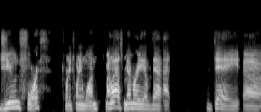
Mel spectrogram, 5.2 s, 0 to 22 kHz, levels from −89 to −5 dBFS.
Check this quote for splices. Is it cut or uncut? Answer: cut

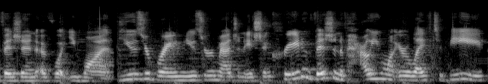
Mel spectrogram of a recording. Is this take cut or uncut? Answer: cut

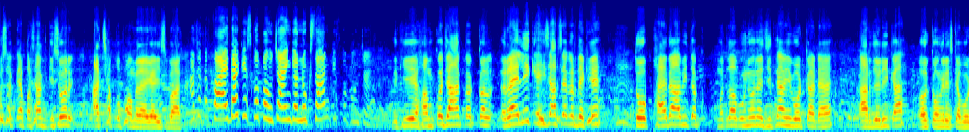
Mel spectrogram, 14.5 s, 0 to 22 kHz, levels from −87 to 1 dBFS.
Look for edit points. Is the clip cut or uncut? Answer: uncut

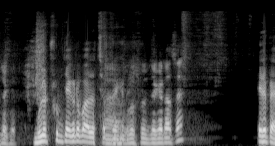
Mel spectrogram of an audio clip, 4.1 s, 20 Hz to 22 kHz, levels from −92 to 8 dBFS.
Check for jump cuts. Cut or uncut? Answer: uncut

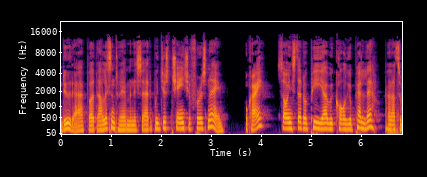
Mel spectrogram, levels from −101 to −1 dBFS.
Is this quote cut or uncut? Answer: uncut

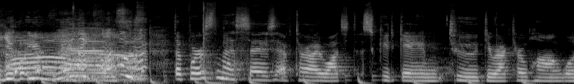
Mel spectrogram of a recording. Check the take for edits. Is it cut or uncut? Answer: cut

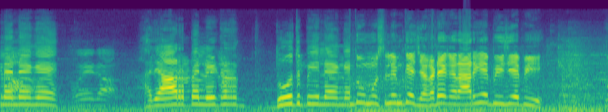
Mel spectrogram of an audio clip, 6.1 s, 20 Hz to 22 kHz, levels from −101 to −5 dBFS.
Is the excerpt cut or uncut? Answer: cut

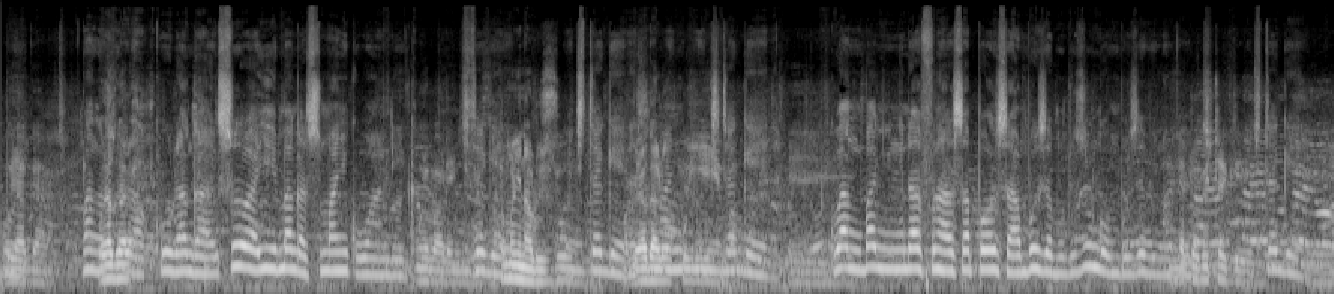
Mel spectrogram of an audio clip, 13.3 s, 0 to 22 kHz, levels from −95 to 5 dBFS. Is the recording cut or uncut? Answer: uncut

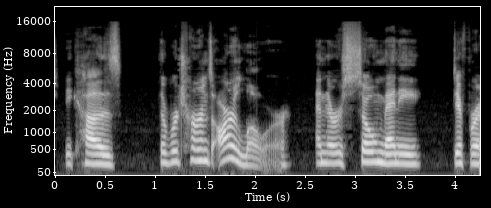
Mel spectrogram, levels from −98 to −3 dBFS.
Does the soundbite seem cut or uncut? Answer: uncut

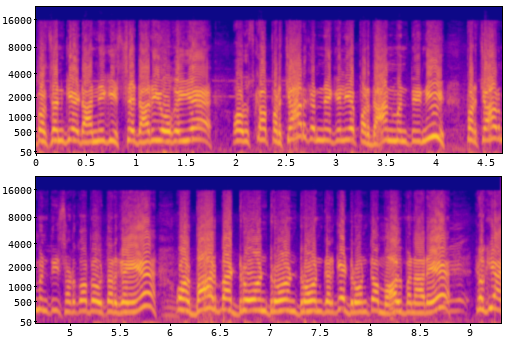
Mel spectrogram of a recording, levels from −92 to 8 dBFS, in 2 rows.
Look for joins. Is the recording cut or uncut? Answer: uncut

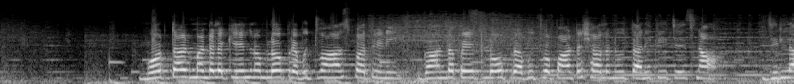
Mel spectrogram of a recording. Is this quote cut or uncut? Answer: cut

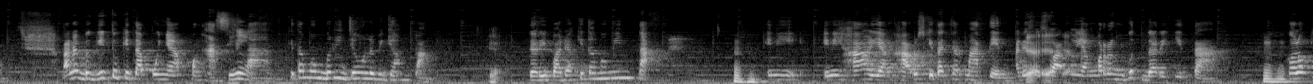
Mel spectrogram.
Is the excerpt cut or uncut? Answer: cut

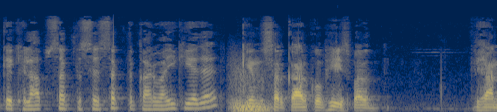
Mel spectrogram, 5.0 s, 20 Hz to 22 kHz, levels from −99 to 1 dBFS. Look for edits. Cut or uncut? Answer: cut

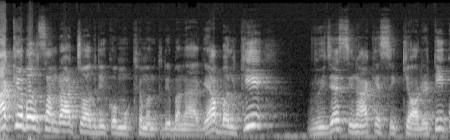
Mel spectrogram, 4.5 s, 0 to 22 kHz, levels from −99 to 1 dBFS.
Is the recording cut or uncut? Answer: uncut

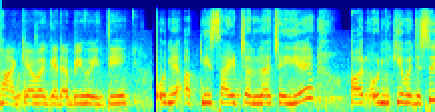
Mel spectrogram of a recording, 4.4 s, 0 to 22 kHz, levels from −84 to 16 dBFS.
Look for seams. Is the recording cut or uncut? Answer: cut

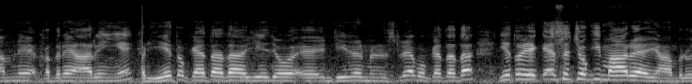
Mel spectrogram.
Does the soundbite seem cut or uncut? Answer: cut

